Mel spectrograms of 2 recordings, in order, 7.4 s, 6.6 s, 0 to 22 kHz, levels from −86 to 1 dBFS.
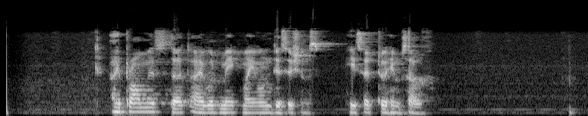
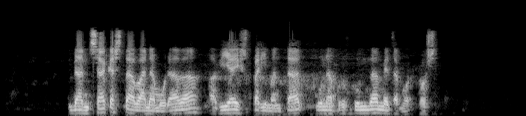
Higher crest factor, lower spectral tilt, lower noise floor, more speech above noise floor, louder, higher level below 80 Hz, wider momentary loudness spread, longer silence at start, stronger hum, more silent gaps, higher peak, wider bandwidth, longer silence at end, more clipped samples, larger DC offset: about the same, 18 dB vs 18 dB; about the same, -3.5 dB/octave vs -3.5 dB/octave; second, -53 dBFS vs -83 dBFS; second, 38 dB vs 66 dB; about the same, -15 LUFS vs -17 LUFS; about the same, -54 dBFS vs -56 dBFS; about the same, 12 LU vs 10 LU; first, 1.2 s vs 0.85 s; neither; neither; about the same, 0 dBFS vs 0 dBFS; about the same, 8.4 kHz vs 8 kHz; second, 0.2 s vs 1.15 s; neither; neither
